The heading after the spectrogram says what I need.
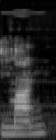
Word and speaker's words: Mun: uh mun or the moon it's called the pronounced mun that's an m u then around carban which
